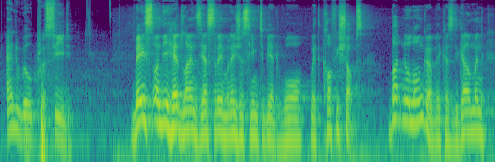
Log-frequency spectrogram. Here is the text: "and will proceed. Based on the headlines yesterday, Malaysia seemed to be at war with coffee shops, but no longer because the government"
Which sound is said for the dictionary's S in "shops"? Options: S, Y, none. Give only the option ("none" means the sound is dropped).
S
